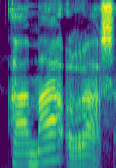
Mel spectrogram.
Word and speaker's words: amarras: You have to thrill the back of your throat for the double R. Amarras.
